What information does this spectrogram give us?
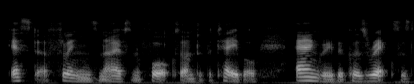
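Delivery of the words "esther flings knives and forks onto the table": ordinary delivery, nothing marked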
